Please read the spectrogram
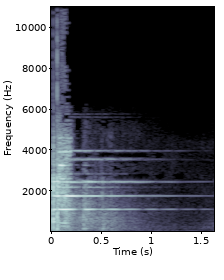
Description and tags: a selection of dropped items sounds recorded on a Zoom H4n recorder and edited in Adobe Audition
Please use and enjoy these sounds.
Don't be a douchebag and repackage or sell them as your own, karma will bite you in the dogma!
